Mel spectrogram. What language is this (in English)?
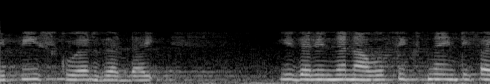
Kannada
